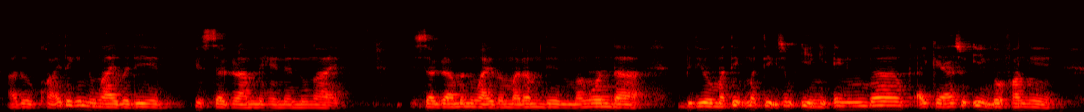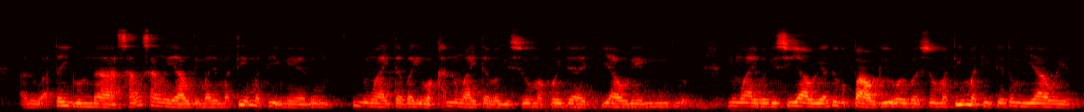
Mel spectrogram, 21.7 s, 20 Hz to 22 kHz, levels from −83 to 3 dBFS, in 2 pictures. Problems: background sounds at intervals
